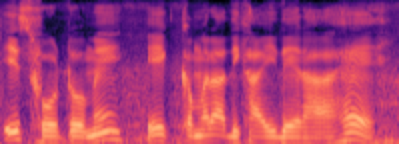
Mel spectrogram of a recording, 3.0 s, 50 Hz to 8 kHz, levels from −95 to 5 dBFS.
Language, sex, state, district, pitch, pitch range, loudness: Hindi, male, Manipur, Imphal West, 120 Hz, 110-140 Hz, -14 LUFS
